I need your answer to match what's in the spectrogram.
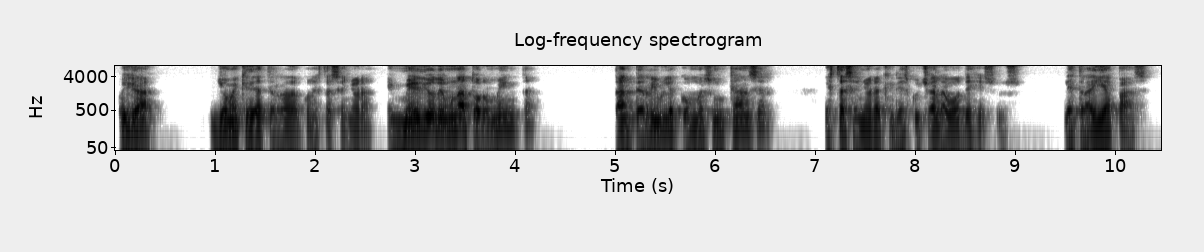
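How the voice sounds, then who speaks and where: A man's voice: lowish voice, lively intonation, normal speed, vocal fry, warm tone, slightly rough. A man preaching as a pastor, telling a story with repeated rhetorical lines and acting out the dialogue. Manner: repetitive rhetorical phrasing, acts out dialogue. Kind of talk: storytelling sermon.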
